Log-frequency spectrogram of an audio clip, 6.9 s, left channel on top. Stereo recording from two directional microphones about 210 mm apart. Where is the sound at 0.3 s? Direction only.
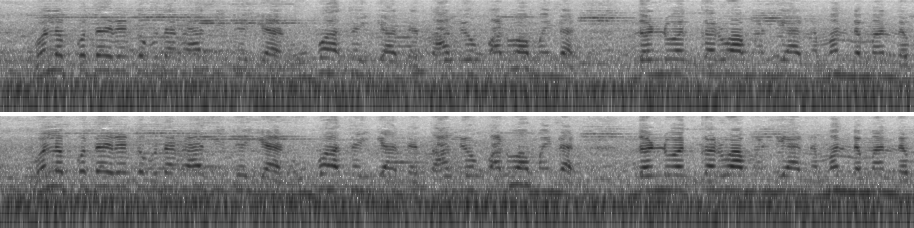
20° right (ahead or behind).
